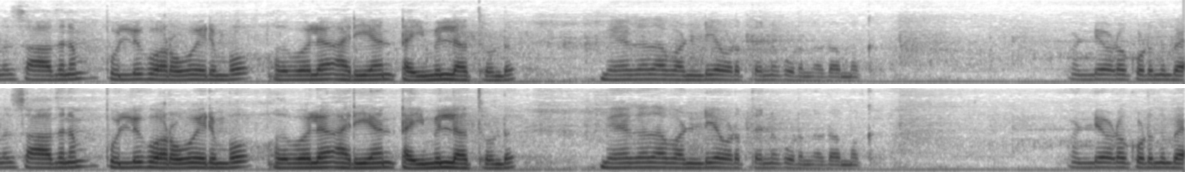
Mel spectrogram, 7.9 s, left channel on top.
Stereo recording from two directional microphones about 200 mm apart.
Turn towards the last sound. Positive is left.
turn(degrees=-25)  # may be behind; listen again after turning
